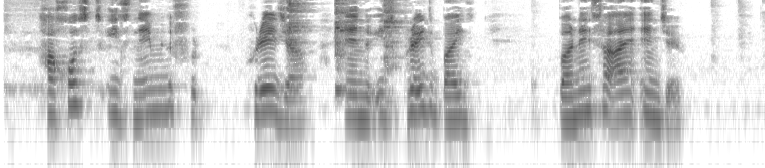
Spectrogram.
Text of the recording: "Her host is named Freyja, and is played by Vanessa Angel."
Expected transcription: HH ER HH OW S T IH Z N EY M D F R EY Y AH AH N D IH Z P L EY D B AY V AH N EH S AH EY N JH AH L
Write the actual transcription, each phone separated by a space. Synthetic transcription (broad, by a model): HH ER HH OW S T IH Z N EY M D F R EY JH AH AH N D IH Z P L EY D B AY B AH N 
